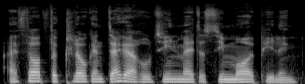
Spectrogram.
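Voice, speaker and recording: Guy doing a young commie bookworm for a video game, super serious n pedantic, creaky voice, dry close recording. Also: mid-range voice, fairly even intonation, fairly quick, no room sound, natural voice. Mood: thoughtful. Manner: bookish, precise, self-serious. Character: earnest, pedantic young male communist intellectual. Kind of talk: video game character voice lines.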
